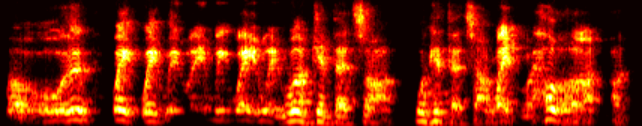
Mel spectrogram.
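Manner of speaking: high, frantic voice of panicking neurons; mock panic. Singer voices his neurons hunting for a song, in mock panic. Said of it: "my neurons are in a panic".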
